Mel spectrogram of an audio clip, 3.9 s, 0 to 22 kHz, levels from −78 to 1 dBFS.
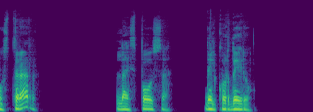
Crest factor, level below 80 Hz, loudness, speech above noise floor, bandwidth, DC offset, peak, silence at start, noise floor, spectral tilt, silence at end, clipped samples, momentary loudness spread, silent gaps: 18 dB; -44 dBFS; -18 LUFS; over 74 dB; 12.5 kHz; under 0.1%; -2 dBFS; 0 s; under -90 dBFS; -7 dB/octave; 0.8 s; under 0.1%; 18 LU; 0.58-1.45 s, 2.24-2.56 s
